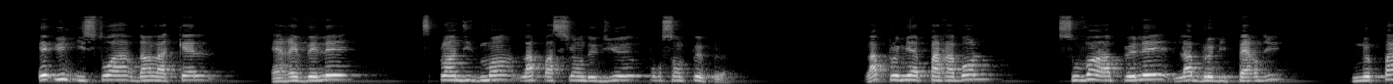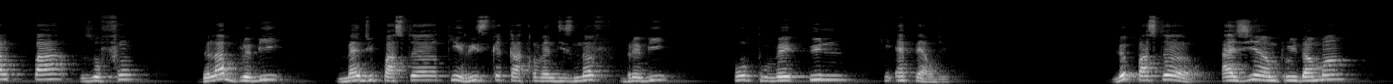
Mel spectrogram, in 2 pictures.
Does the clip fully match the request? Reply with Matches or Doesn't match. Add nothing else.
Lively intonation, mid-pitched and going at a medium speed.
Doesn't match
